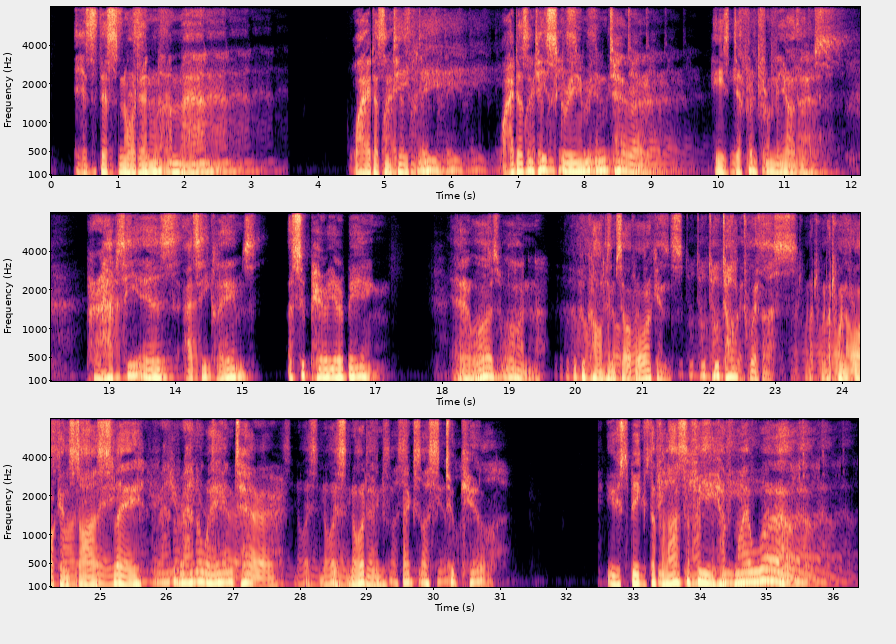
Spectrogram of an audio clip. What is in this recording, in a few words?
Male - Sinister - Post Effects Added; The Whispering Spheres; Industrial Foundry Work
